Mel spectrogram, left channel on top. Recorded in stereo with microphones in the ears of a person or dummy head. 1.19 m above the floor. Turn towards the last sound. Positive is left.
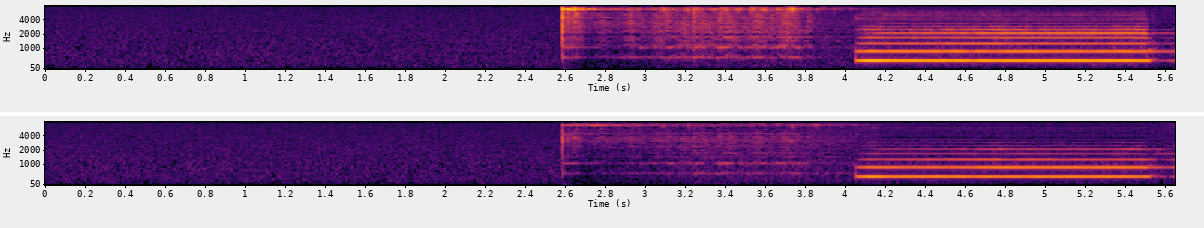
turn(degrees=65)  # may be behind; listen again after turning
